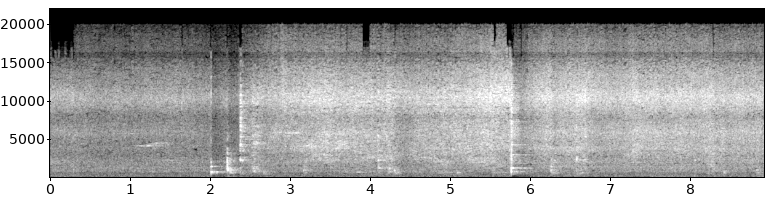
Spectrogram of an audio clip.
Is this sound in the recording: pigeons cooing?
no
